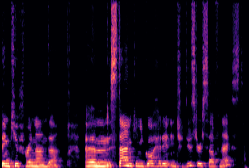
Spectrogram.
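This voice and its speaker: A woman's voice: a little high, fairly even intonation, unhurried. A woman from Colombia in her twenties, hosting an online panel over a video call, with many fillers and restarts. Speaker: panel moderator.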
